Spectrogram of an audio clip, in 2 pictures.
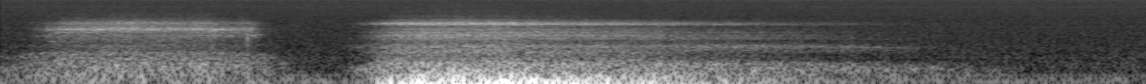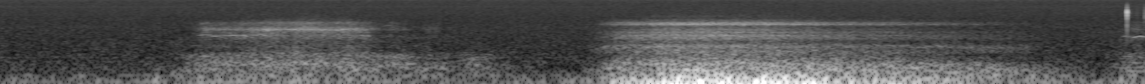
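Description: deep breaths

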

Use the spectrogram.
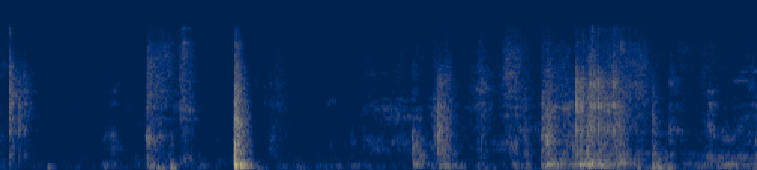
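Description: door being closed

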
